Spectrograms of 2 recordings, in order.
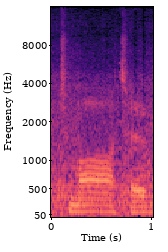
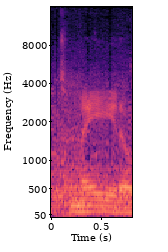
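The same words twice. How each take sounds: First: It is said with a British accent. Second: It is said with an American accent. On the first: The speaker calls it right. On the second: The speaker calls it wrong. "not tomato"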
